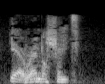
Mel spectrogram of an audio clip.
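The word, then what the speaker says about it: Rendlesham: I don't even know how to pronounce that, Rendlesheim. – Rendlesheim. – Rendlesheim.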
